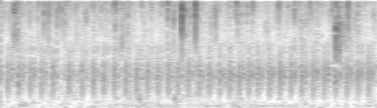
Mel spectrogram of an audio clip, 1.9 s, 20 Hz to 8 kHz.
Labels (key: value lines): label: biophony, rattle
recorder: SoundTrap 500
